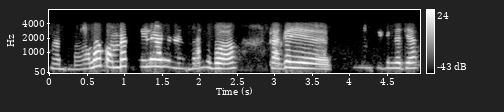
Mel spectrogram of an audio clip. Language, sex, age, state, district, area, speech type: Assamese, female, 30-45, Assam, Nagaon, rural, conversation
